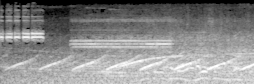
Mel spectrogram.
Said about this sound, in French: La sirène des ambulances. Au plus fort de l'épidémie, elle rythmait la vie des Libériens. Pour aller chercher des malades ou ramasser des corps, elles inspiraient crainte et tristesse.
